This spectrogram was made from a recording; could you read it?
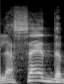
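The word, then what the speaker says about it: La Sad: Partiamo da eh, formazioni come il trio dei La Sed, perché si pronuncia così, Bunker 44, eh, Maninni, i Santi francesi, Clara.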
